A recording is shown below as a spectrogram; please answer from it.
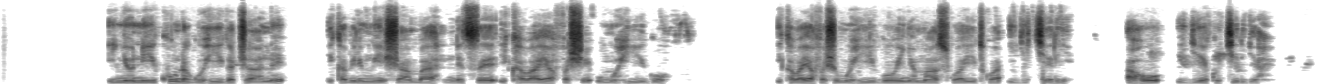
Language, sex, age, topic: Kinyarwanda, male, 18-24, agriculture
